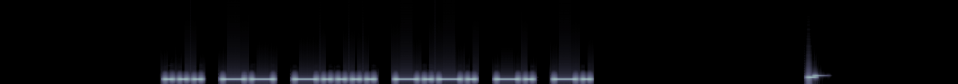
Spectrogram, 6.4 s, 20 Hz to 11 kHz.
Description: Morse code, heard as a keyed tone, about 25 wpm, 700 Hz. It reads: SM6CNN
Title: Call Signs - 25wpm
